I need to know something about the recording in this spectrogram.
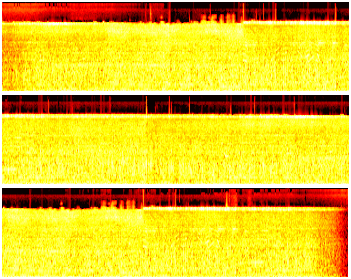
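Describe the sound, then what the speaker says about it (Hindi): Helicopters fly overhead during an evacuation of ministers amid Nepal's Gen-Z protests, their steady, loud engine and rotor drone running unbroken throughout. "हेलीकॉप्टर से मंत्रियों का रेस्क्यू किया जा रही है"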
